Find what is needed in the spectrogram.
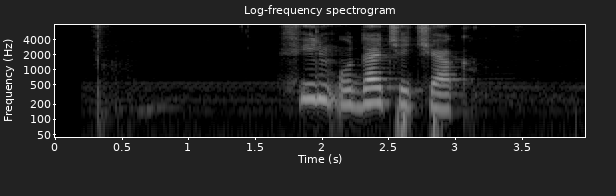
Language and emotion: Russian, neutral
